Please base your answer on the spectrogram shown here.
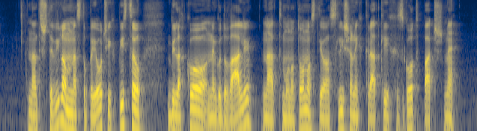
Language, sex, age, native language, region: Slovenian, male, 18-29, Slovenian, Gorica region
